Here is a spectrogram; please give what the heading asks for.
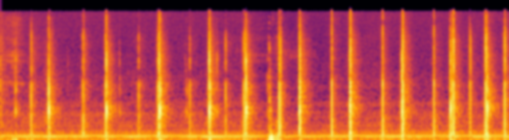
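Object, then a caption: Plastic supplement tub. A large white plastic supplement tub, with its lid on, is held on its side in the palm and tapped with the fingertips. This produces a steady run of short, dry, hollow taps with almost no ring, over a constant low hum.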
